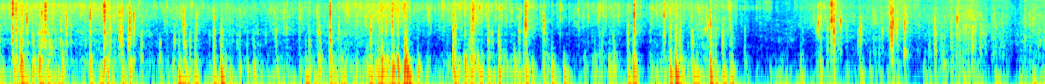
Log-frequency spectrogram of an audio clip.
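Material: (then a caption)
Kraft paper. A yellow kraft padded paper mailer with a label, hollow with contents inside, is squeezed and crinkled by hands and nails close to the microphone. The result is dense, continuous crinkling and crackling, with sharp, quick-fading clicks over a soft, low-heavy rustle.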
